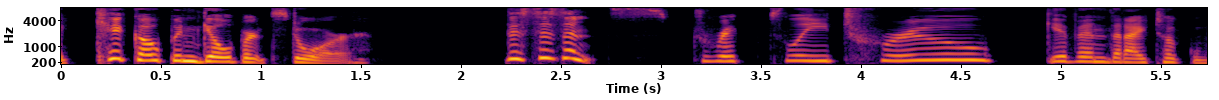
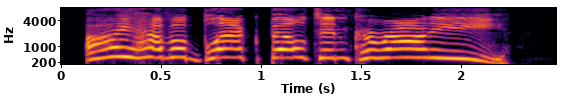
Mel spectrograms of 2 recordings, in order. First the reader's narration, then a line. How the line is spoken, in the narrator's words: shout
